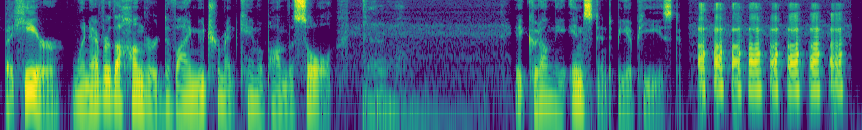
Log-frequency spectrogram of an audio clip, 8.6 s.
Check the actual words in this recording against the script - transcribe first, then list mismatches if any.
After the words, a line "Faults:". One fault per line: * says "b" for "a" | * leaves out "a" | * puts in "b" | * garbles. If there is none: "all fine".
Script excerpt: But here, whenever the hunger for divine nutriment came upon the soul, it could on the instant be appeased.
But here, whenever the hunger divine nutriment came upon the soul, it could on the instant be appeased.
Faults:
* leaves out "for"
